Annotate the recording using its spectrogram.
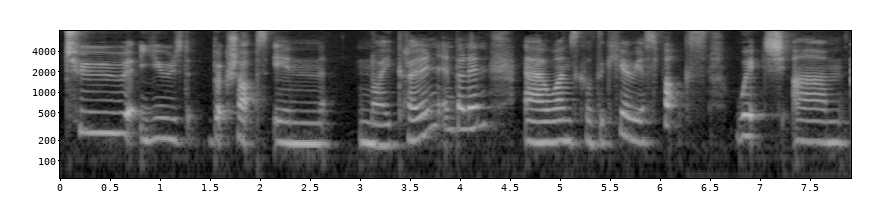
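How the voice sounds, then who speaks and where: A woman's voice: mid-range voice, darkish tone. A woman chatting casually as a book vlogger, in an informal, self-deprecating way. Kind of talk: casual chatty reading vlog.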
